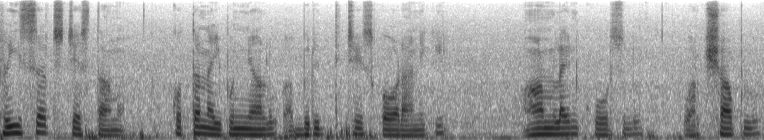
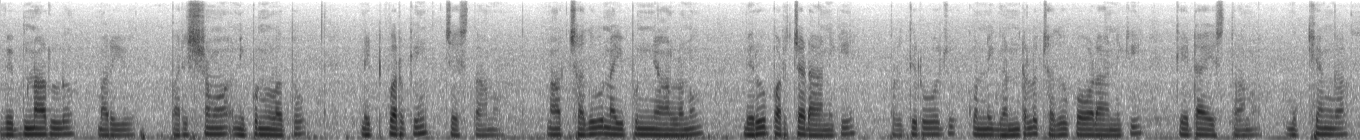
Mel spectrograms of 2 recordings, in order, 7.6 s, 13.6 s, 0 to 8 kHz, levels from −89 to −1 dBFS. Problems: constant background noise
